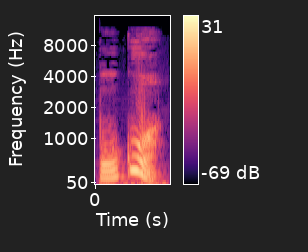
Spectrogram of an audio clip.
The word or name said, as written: bu2guo4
